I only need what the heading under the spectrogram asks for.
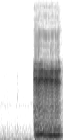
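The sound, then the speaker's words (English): After a moment of near silence, a single loud, buzzy fart sound effect blares out abruptly and holds steady for about half a second before cutting off. No one speaks. “Yeah, I got fart sound effects.”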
